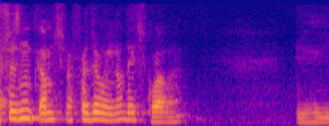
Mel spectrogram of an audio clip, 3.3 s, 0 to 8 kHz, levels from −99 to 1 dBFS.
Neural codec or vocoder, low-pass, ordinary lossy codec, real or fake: codec, 16 kHz, 1.1 kbps, Voila-Tokenizer; 7.2 kHz; MP3, 48 kbps; fake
